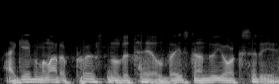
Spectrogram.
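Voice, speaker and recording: An actor playing an undercover government agent who passes as a polite reporter, in old radio drama style. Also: male voice, low voice, fast. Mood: confidential, businesslike. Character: eager, deferential undercover agent posing as newspaper reporter. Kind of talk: 1950s radio drama acting. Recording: noisy old narrow-band radio recording.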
